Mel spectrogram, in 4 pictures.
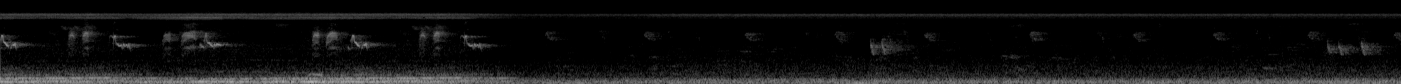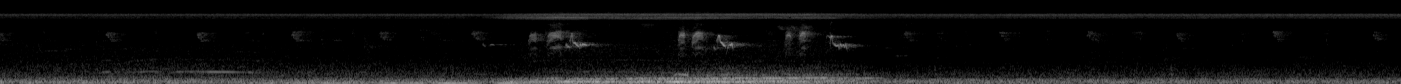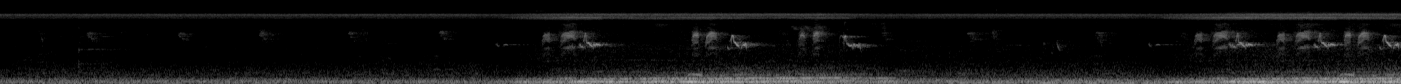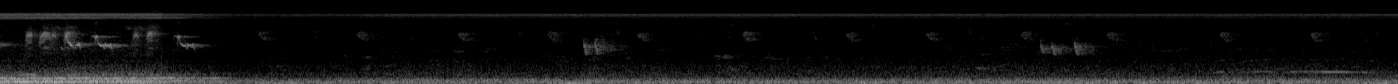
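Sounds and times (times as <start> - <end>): low rumble: 0.0 - 6.3, 16.6 - 24.3, 32.7 - 45.4
birds chirping: 0.0 - 11.6, 16.6 - 24.2, 32.4 - 54.6
steady high-pitched hiss: 0.0 - 15.3, 16.6 - 56.0.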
